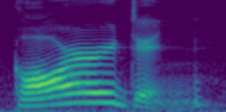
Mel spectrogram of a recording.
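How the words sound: The r is sounded and the t is soft. "제가 미국식으로 이렇게 단어를 읽게 된다면 이런 식으로 읽겠죠"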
